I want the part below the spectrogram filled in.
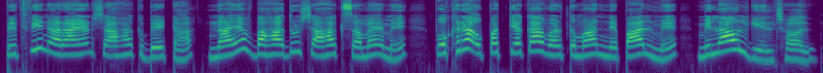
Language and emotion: Maithili, neutral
